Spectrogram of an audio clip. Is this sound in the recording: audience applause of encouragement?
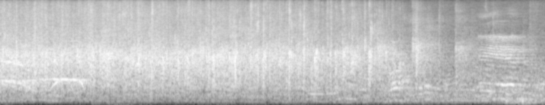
yes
